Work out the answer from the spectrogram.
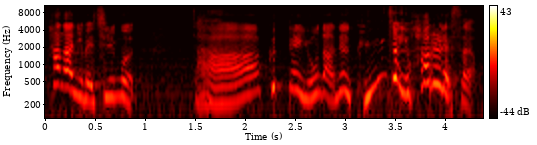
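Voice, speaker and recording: A woman with a bright, high voice leads a children's Bible class in a church. Her pitch leaps up and down as she quizzes the kids and acts out the story, keeping it animated and playful. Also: normal speed. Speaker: Sunday school teacher.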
